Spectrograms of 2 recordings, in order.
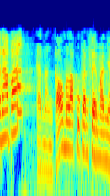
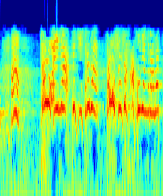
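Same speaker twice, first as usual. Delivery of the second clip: high, tearful shouted grumble; hammed-up, high-pitched griping; mock complaining wife; 3 dB louder than usual. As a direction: wail the complaint as an aggrieved wife. Acted wife complaining about husband.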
